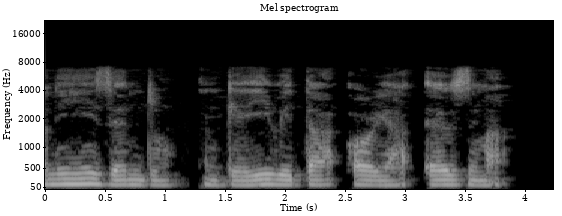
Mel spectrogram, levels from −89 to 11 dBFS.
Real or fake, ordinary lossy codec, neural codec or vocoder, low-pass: real; none; none; 7.2 kHz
